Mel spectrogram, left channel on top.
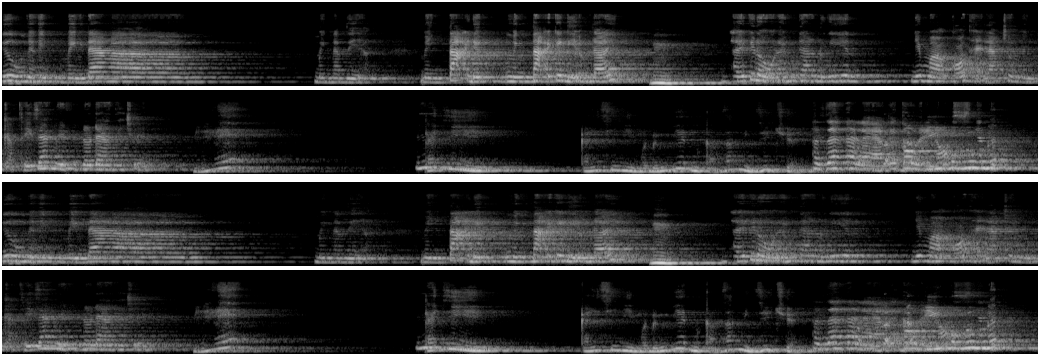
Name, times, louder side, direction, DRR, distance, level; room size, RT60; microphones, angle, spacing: voice 1, 0.0-2.0 3.1-3.7 4.2-6.2 7.3-8.7 9.1-11.9 14.5-14.7 18.5-20.3, left 2 dB, 65° left, 5 dB, 0.9 m, -26 dB
voice 2, 6.5-6.8 12.3-12.7 14.6-15.3 16.2-18.5 19.1-20.3, right 1 dB, 15° right, 6 dB, 0.5 m, -23 dB
11.5 x 7.2 x 5.5 m, 2.1 s
head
